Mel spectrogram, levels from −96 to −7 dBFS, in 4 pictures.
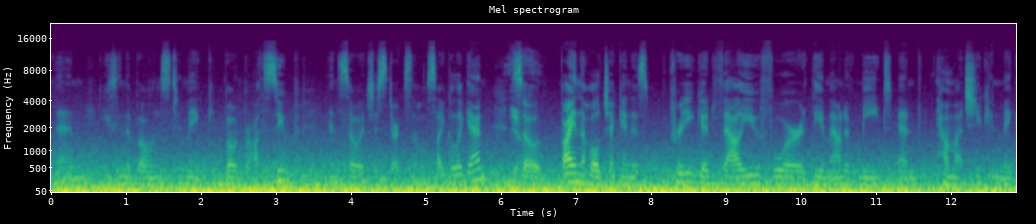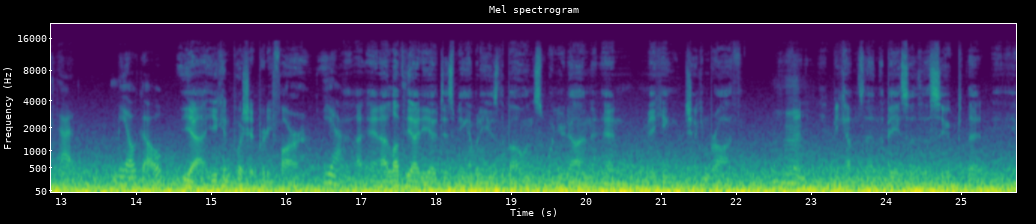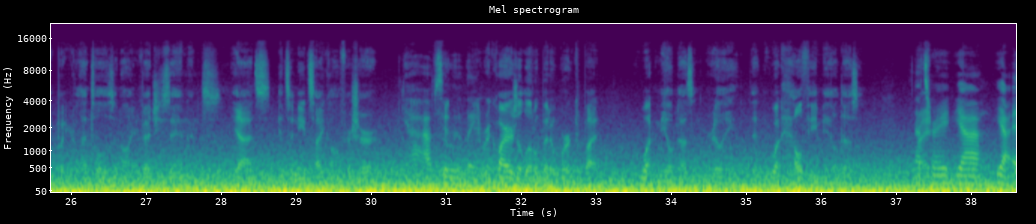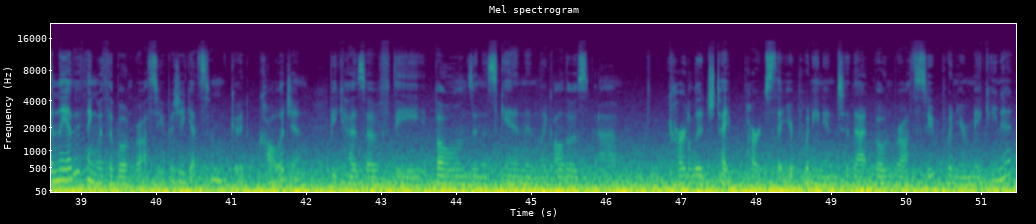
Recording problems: low rumble; loud; throughout; 2 dB below the speech

